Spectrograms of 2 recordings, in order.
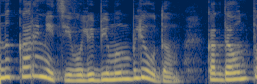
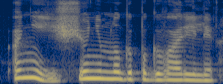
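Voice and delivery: usual speaking voice

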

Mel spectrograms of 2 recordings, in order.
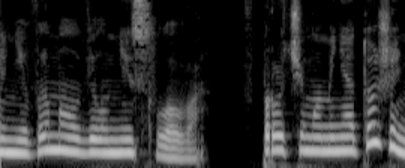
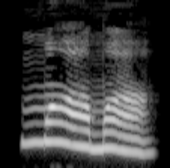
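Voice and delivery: high, loud protest; horrified daughter protesting; indignant cry; 7 semitones higher, 9 dB louder than usual. Acted. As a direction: wail at mother.

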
